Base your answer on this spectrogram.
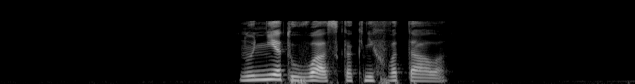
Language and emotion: Russian, angry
